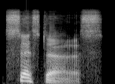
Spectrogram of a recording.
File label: "sesterce", British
